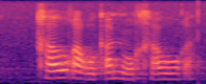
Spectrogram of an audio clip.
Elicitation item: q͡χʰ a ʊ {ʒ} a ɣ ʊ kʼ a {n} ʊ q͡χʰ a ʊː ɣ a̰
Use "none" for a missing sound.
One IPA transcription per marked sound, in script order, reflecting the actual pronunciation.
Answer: ɣ, n

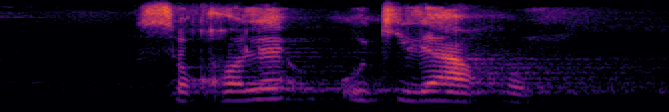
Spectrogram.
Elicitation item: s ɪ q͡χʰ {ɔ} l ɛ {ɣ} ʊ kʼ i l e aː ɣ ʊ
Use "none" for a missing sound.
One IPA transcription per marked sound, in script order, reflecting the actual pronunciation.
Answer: ɔ, none

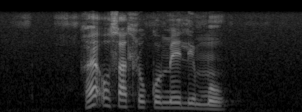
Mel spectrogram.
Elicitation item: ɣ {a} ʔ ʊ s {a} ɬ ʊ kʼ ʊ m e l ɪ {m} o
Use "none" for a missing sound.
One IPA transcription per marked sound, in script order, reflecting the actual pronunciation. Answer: ɛ, a, m

